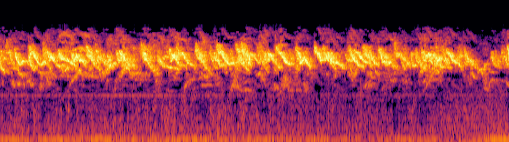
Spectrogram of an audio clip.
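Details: Captive-bred oriental white-eye intended for national song contests, delivering a long continuous shrill twittering song of fast chirps with hardly a pause, over a low hum.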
